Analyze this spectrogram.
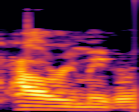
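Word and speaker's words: calorimeter: a cimeter calorie meter I've always pronounced it calorie meter in class because we have color meters and calorie meters color meters has to do with light measuring and calorie meters has to do with heat measuring there's two types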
